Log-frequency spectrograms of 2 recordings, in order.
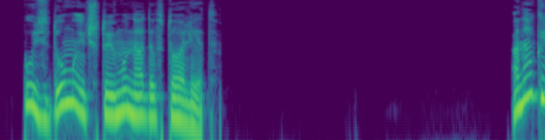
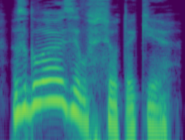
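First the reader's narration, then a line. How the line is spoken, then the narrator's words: Gloomy. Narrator (Russian): мрачно добавила Зоя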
